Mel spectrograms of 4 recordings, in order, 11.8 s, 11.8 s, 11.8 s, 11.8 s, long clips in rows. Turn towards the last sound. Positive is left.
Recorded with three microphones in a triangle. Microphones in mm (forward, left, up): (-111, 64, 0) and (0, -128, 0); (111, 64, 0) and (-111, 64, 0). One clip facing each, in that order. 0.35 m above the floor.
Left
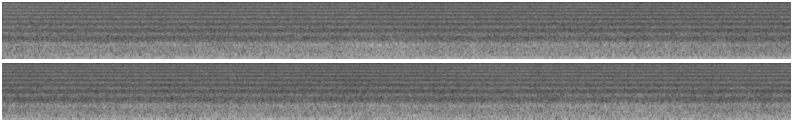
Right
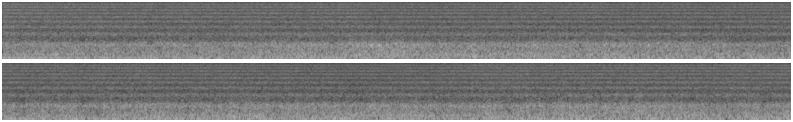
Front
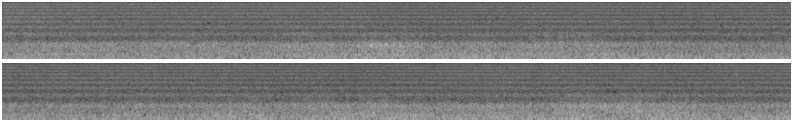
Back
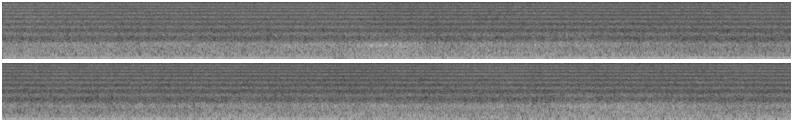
No sound to turn to.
